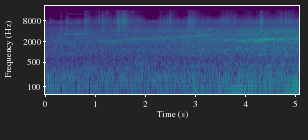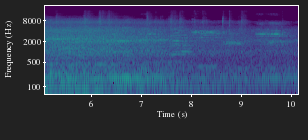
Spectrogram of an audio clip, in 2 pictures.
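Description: A passing motor vehicle: a low engine rumble that swells to its loudest in the middle and fades again toward the end.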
